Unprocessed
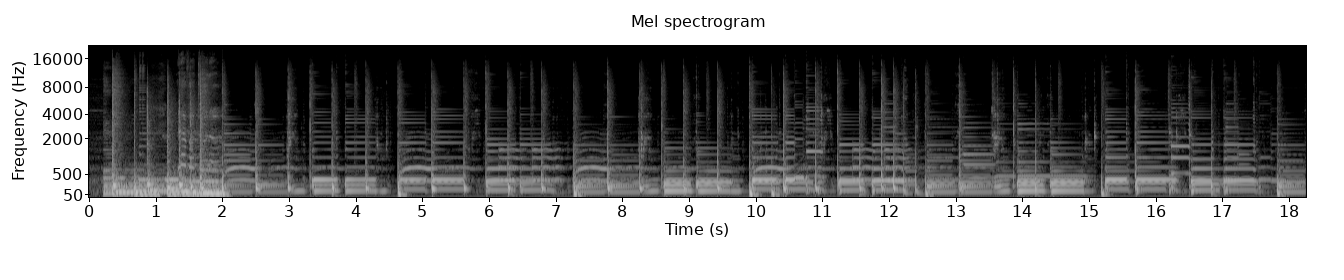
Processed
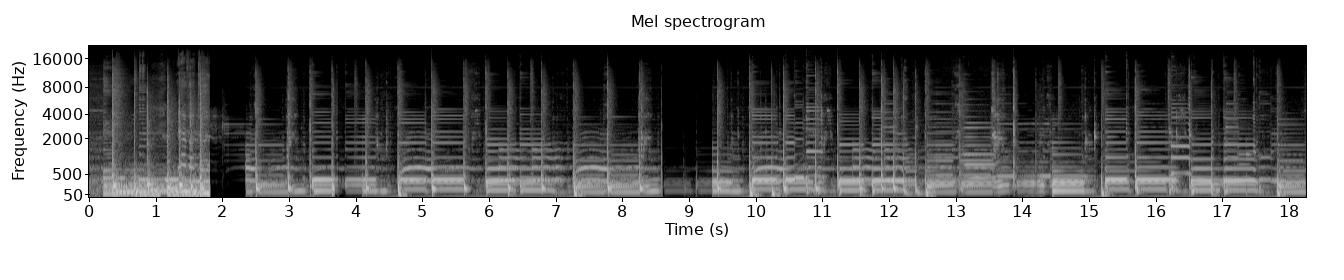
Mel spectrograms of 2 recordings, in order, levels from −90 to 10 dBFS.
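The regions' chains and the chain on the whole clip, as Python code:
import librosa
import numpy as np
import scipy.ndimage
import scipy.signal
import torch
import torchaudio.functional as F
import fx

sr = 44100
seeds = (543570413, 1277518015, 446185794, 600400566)

y = fx.chain(x, sr, fx.ladder_bandpass(hz=3000.0, resonance_pct=85),
    fx.high_shelf(hz=2300.0, db=-7.5),
    fx.level_steps(step_db=10), at=(1.81, 2.36))
y = fx.chain(y, sr, fx.highpass(hz=190.0, slope=24),
    fx.level_steps(step_db=14), at=(3.68, 4.11))
y = fx.chain(y, sr, fx.lowpass(hz=1000.0, slope=6),
    fx.gate_flip(shuts_db=-26.0, range_db=-39), at=(8.59, 9.36))
y = fx.chain(y, sr, fx.highpass(hz=300.0, slope=6),
    fx.over_compress(threshold_db=-37.0, ratio=-0.5),
    fx.doubler(ms=13.0, db=-4.0), at=(12.7, 14.46))
y = fx.chain(y, sr, fx.peak_eq(hz=1200.0, db=13.5, octaves=0.27),
    fx.band_widen(depth_pct=40), at=(17.36, 17.79))
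y = fx.dynamic_eq(y, sr, hz=1400.0, q=5.0, threshold_db=-55.0, ratio=4.0, max_db=-5)
y = fx.band_squash(y, sr, depth_pct=40)
y = y * 10.0 ** (6.5 / 20.0)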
